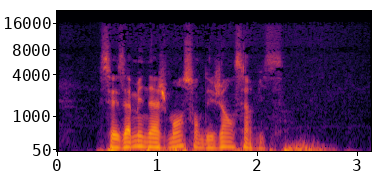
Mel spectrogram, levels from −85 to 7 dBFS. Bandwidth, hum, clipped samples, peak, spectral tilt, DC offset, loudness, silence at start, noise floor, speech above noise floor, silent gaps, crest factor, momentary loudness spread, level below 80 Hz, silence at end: 16.5 kHz; none; under 0.1%; -2 dBFS; -5 dB/octave; under 0.1%; -20 LUFS; 0.4 s; -40 dBFS; 21 dB; none; 20 dB; 16 LU; -30 dBFS; 0.4 s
